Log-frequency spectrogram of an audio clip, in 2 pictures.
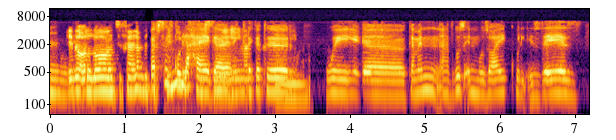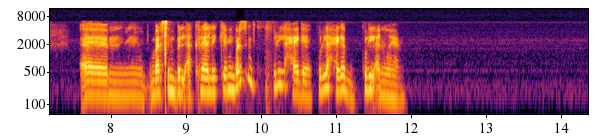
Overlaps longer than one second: present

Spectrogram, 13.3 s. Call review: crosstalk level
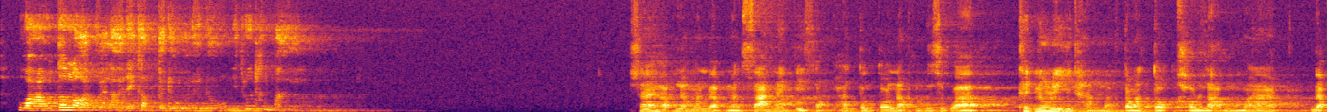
none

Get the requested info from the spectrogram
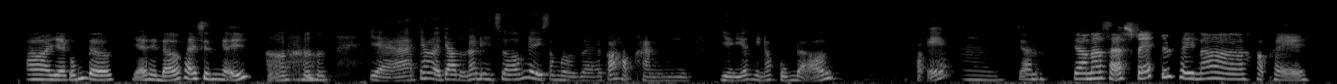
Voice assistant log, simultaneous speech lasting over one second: none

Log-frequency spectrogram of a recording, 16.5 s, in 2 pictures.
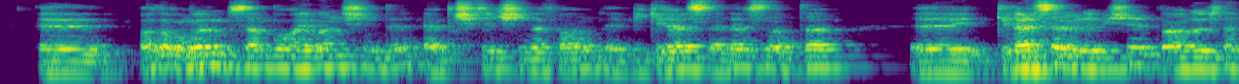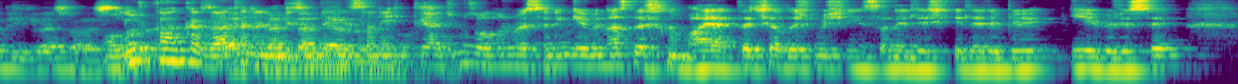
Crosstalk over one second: present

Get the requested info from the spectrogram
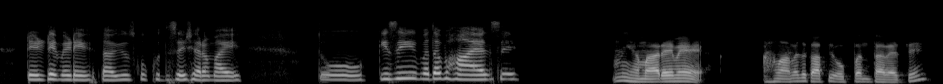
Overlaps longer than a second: none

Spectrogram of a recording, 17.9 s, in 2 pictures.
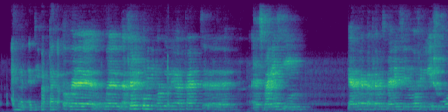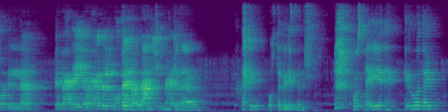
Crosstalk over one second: present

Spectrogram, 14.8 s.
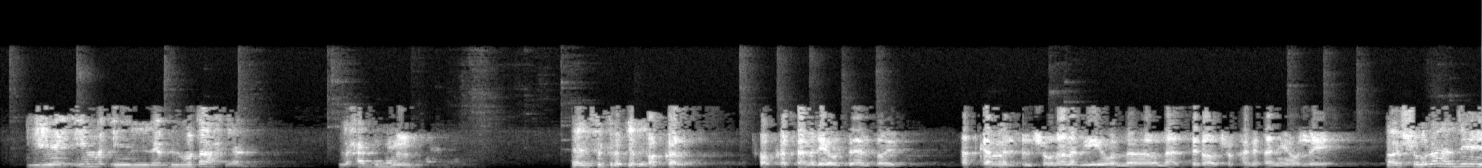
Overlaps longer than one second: none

